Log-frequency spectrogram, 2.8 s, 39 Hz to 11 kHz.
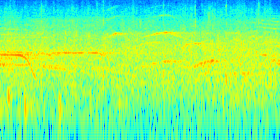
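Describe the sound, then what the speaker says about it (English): Applause from the crowd at a 1997 high school senior skit show forms a steady, slightly distant wash of clapping, with thin whistles sliding over it throughout. "Let's give him another round of applause."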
